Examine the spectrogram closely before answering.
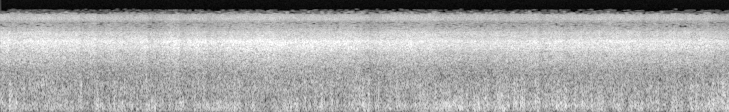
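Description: Wind buffeting the phone's microphone over a rough sea, with the churning of a ship's wake and breaking waves below; a steady rush that swells and dips without pause.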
